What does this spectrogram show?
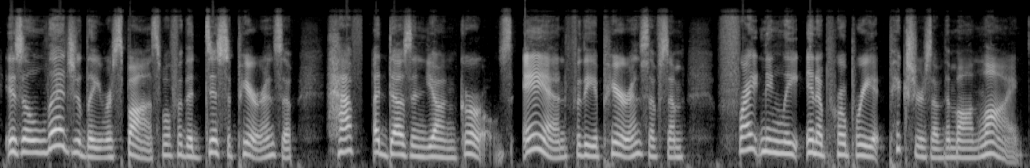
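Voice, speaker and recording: A woman narrates an audiobook in the first person, reading scripted prose. Her pitch is mid-range and the recording is dry, with no room sound. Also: lively intonation, moderate pace, no room sound.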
